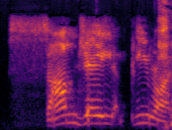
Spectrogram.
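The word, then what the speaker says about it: Samaje Perine: Maybe this Samjay Perine, P-E-R-I-N-E. How do I know how to pronounce his name? Because he's a Jets castoff.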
